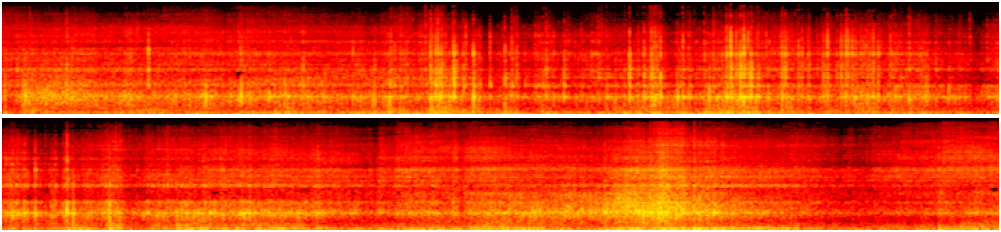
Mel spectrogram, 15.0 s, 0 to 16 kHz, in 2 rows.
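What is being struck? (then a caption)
Carved wooden box. Long nails scratch slowly and hard across the flat lid of a hollow, tan carved wooden box. The result is a continuous dry, rasping scrape with a hollow resonance centered around 560 Hz, swelling in intensity at moments along its length.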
